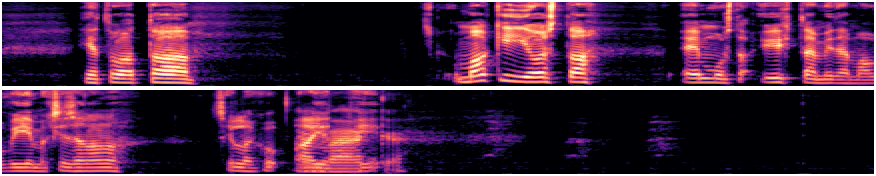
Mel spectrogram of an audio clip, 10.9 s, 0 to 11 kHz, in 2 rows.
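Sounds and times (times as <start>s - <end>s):
low hum: 0.0s - 10.8s
speech: 0.5s - 1.4s, 2.7s - 8.1s
dog barking loudly outside in yard: 8.4s - 9.8s.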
